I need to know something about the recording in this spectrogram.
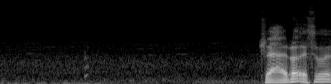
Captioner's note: laughs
